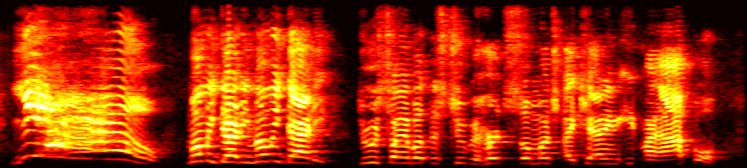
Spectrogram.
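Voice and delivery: high yowl calling both parents; child yelling in pain. Acted. Andrew to both parents about his tooth, high pained yell. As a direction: yelp for mommy and daddy. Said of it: "and yelled".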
